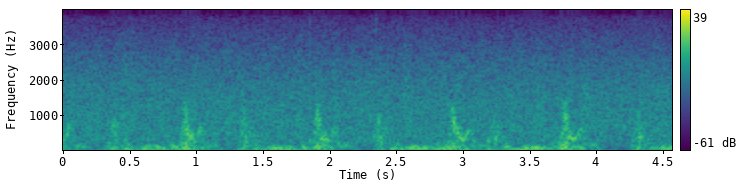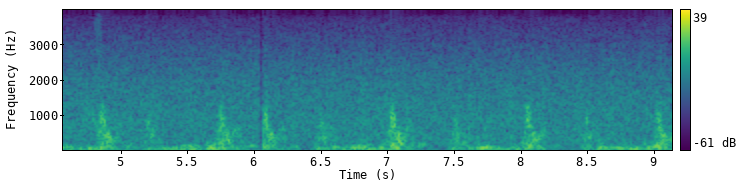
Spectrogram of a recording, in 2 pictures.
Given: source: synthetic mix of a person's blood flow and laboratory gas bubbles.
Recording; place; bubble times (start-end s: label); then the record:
Doppler ultrasound of blood flow; precordium
1.83-2.11 s: bubbles
2.29-2.43 s: bubbles
2.46-2.55 s: bubbles
4.78-5.01 s: bubbles
5.13-5.19 s: bubbles
6.79-7.13 s: bubbles
7.26-7.30 s: bubbles
7.42-7.81 s: bubbles
From the record:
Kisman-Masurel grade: 221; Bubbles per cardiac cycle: several, 3 to 8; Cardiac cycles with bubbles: 10 to 50%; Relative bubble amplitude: barely perceptible (0.100 to 0.250); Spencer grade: 2 (many but less than half of the cardiac periods contain bubble signals, singularly or in groups); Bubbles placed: anywhere in the cardiac cycle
